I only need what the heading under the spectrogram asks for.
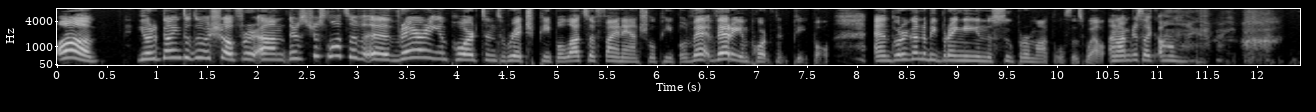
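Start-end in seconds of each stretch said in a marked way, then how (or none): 0.0-10.5 horrible, bad, put-on Russian accent. Retelling what the russian maitre d' told her about the show, horrible russian accent. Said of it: "apologies for my horrible Russian accent".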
